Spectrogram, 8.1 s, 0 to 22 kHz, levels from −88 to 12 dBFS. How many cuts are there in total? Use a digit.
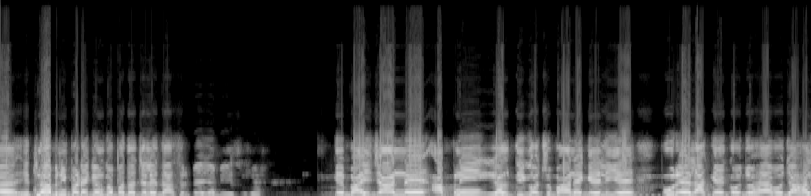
1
